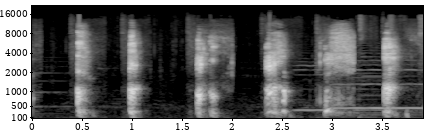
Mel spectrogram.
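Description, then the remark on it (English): A voice imitates coughing with about six sharp, close-up coughs in an uneven series, the last few rougher and more throaty, with a faint steady hum underneath toward the end. “He falls to the ground. And he's like coughing.”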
